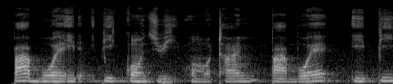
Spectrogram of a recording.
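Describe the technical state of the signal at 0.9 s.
Right around 0.9 s we're inside a frames out of order fault that runs from about 0.64 to 0.95 s. Two neighbouring blocks of about 139 ms each got decoded in swapped order, so that stretch plays back-half first, then front-half. You hear it as a garbled little flutter. The timing isn't shifted, since nothing's lost.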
